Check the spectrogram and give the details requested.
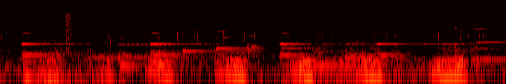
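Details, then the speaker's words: Dog snoring in the background of a room recording, loud enough to disrupt concentration. "C'est mon chien qui ronfle que vous entendez. Ça m'empêche de me concentrer."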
